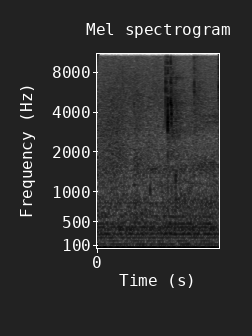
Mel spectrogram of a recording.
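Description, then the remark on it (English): Light water splashing and swishing in short bursts as someone washes his hands, over a steady low hum. No voices are heard. “There's someone washing his hands.”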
